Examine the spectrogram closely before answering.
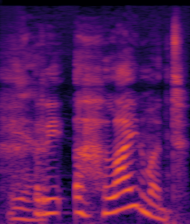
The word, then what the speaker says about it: realignment: Realignment realignment gitu ya. So again stress on line. So notice how realignment and alignment share the same stressed part.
